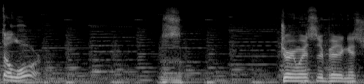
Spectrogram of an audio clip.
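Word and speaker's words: alors: You don't pronounce the S at the end of allure. Zoot allure.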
